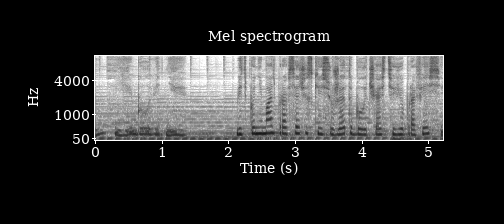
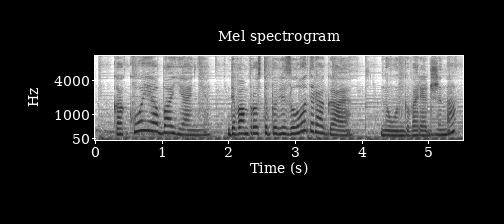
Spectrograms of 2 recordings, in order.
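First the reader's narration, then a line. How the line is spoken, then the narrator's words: Ambiguous sympathetic or gloating sigh. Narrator (Russian): Евграфова то ли с сочувствием, то ли со злорадством вздохнула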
